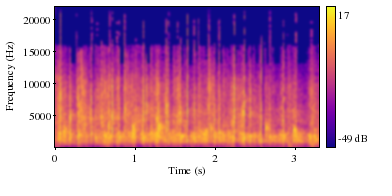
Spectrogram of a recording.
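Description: A round of applause from a group: dense, steady clapping with many overlapping sharp claps, fairly loud and sustained throughout, with no voices standing out.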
